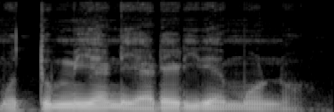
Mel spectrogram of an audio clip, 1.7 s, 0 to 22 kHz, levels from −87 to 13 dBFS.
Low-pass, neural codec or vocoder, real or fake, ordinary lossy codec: 19.8 kHz; none; real; none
